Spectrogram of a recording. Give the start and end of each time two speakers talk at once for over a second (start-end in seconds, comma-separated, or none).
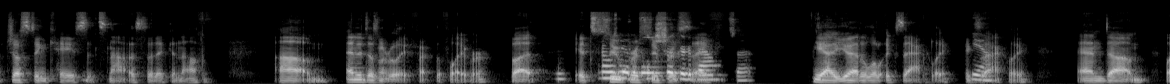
5.5-7.3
